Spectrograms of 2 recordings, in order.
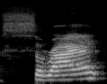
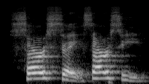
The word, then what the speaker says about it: Cersei: He says, wow, she did Sarai Lannister on Boyce.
